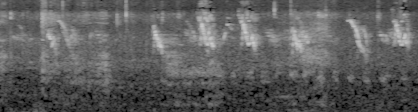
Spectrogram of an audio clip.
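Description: A small bird chirping: a run of short, high, falling notes, about two a second.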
